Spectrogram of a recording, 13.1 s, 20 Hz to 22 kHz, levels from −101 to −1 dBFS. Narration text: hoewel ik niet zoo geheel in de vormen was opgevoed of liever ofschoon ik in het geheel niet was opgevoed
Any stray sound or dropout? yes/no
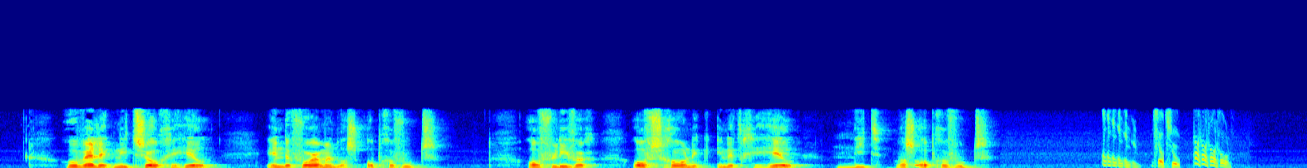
yes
